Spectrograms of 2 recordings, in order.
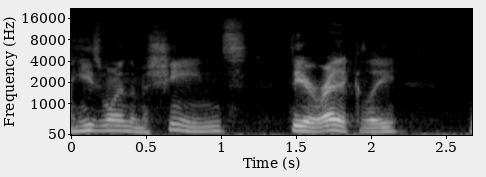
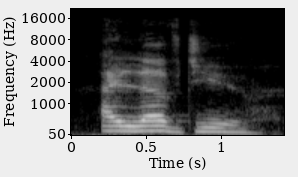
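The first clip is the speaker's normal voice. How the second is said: put-on creepy villain voice. Retelling a movie scene, imitating Cypher being creepy with Trinity. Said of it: "That's a good impersonation".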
